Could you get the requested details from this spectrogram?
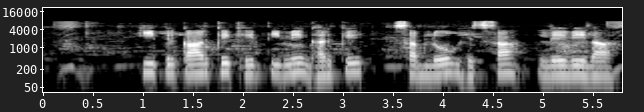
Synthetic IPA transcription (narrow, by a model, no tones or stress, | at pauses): iːpɾəkaːɾkekʰeːt̪imẽɡʱəɾke | səbloːɡɦɪsːaleːʋelaː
